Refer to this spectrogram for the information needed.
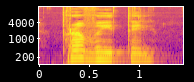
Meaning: ruler (person who rules or governs)
- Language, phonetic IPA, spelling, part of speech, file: Ukrainian, [prɐˈʋɪtelʲ], правитель, noun, Uk-правитель.ogg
